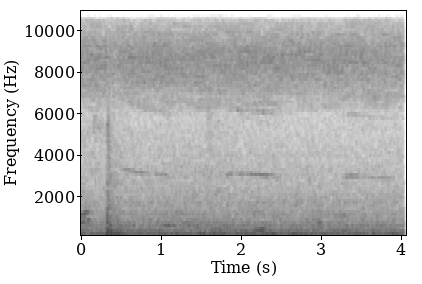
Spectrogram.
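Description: Steady rush of breaking ocean surf, with faint distant voices of people in the water and a sharp click about half a second in.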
